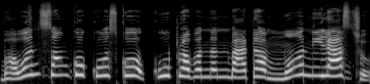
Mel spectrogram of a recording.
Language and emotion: Nepali, angry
